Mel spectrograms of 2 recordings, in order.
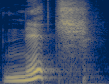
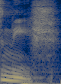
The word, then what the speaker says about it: niche: Now, you might have heard it pronounced niche, but I can't do it. I can't call it niche. It's not spelt niche. Therefore, it's not pronounced niche. Might be because I'm Canadian and we have, I don't know, a French background. I just know it's niche.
